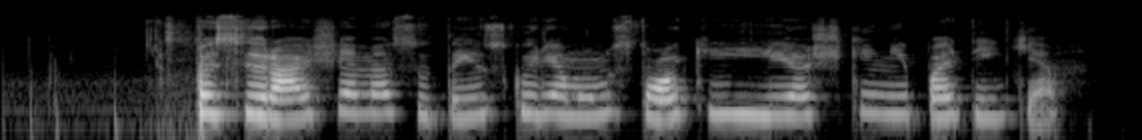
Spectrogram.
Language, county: Lithuanian, Kaunas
